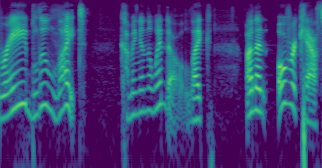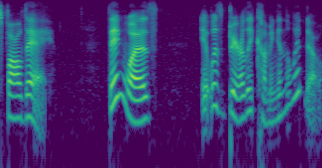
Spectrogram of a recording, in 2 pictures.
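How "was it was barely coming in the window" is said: normal talking voice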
